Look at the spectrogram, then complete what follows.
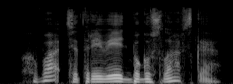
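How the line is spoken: Muffled soft ironic weary command. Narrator (Russian): Приглушенная очень мягко скомандовала ироничным и усталым голосом лорда Макса

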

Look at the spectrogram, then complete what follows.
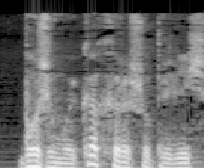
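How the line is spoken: Sigh. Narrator (Russian): вздохнула

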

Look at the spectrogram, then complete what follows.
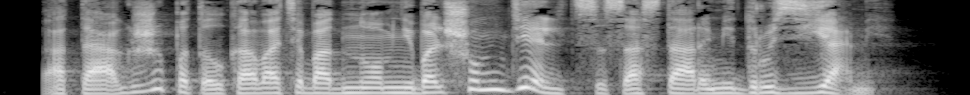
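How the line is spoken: Hissed. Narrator (Russian): прошипел он

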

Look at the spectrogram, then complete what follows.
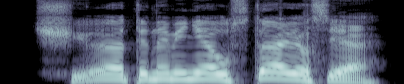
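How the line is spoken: Sudden rude retort. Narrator (Russian): Неожиданно грубо отреагировал Шутов

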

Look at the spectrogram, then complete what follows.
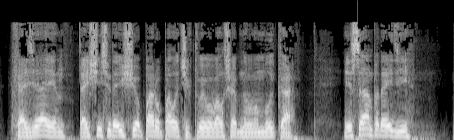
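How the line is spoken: Loud. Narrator (Russian): громко сказал я

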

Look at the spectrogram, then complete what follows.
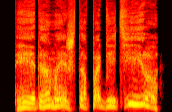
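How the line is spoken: Angry hiss. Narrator (Russian): Со злостью прошипел он

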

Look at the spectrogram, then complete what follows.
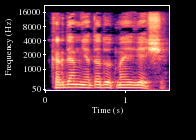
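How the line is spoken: Plain. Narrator (Russian): спросил он

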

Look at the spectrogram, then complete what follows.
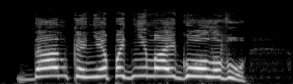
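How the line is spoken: Incessant shouting. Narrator (Russian): орал Дятлов безостановочно

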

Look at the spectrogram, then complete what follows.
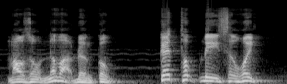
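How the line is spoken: Harsh, gritted voice. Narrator (Vietnamese): Bác Tường lúc này gằn giọng

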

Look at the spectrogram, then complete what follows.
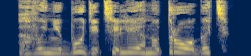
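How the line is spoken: Sobbing child whisper. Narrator (Russian): всхлипывая, прошептал мальчик

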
